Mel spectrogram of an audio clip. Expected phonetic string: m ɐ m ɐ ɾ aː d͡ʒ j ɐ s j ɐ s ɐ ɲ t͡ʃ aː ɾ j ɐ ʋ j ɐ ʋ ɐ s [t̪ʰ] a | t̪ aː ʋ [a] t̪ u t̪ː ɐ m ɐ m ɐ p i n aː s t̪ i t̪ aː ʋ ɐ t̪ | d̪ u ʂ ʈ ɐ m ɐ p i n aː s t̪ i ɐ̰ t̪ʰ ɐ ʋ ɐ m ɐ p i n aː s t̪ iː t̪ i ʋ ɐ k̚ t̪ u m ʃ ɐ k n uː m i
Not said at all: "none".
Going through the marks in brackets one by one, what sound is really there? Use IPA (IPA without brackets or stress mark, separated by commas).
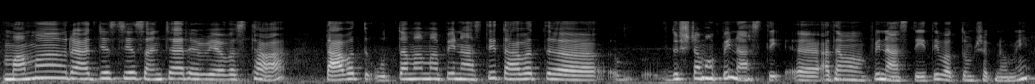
t̪ʰ, ɐ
